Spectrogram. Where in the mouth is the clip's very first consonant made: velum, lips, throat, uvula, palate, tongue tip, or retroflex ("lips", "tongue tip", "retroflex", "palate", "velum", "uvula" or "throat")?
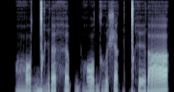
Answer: throat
